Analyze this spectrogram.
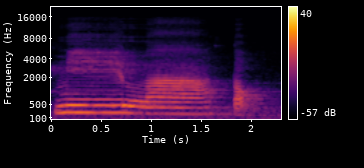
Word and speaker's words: Milatok: Ini adalah cara ejaan dia. Milato, okay? M-I-L-A-T-O-K.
